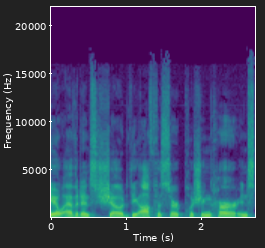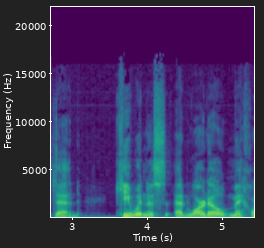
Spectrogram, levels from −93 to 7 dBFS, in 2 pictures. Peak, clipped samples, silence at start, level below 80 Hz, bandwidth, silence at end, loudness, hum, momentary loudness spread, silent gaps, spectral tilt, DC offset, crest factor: -2 dBFS; under 0.1%; 0 s; -54 dBFS; 16.5 kHz; 0 s; -18 LUFS; none; 7 LU; none; -5 dB/octave; 0.9%; 16 dB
